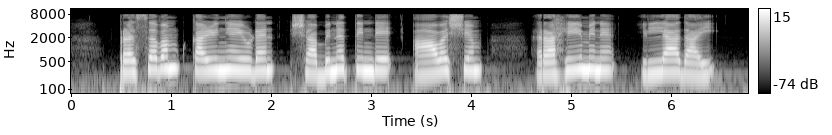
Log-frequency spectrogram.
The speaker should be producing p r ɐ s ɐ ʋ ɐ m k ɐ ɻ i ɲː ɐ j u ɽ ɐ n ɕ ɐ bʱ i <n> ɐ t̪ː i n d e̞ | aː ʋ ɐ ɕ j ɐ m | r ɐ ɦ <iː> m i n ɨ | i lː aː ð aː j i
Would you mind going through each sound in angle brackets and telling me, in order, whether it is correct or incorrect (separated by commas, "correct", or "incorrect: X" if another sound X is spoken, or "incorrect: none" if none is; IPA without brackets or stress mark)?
correct, correct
